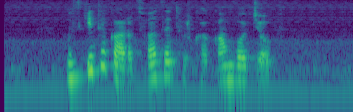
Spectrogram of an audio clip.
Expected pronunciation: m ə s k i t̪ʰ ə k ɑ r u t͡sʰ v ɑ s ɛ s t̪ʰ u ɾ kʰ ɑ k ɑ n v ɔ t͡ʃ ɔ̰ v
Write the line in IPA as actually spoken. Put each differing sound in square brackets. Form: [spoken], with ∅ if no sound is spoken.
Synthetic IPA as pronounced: m ə s k i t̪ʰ ə k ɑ r u t͡sʰ v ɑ [t͡s] ɛ [∅] t̪ʰ u ɾ kʰ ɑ k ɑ n v ɔ t͡ʃ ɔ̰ v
